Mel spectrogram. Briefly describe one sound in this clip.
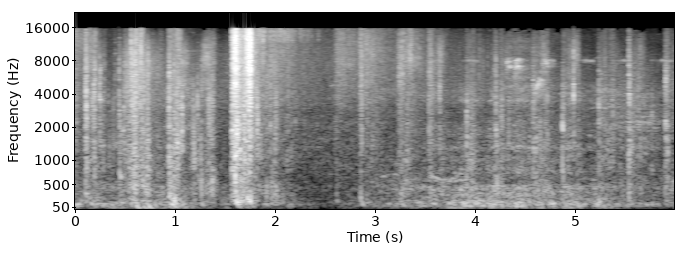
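Footsteps run on dirt and grass.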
